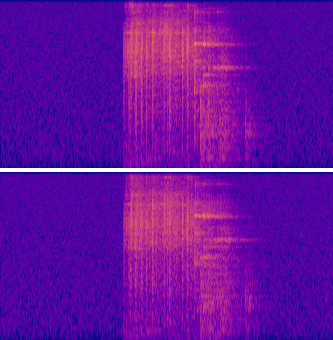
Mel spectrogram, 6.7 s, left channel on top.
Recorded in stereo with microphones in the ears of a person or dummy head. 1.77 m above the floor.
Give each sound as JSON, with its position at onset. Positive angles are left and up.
{"t": 2.5, "sound": "keys jangling", "side_deg": 25, "distance_m": 1.0}
{"t": 3.9, "sound": "dishes clattering", "side_deg": 40, "distance_m": 3.5}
